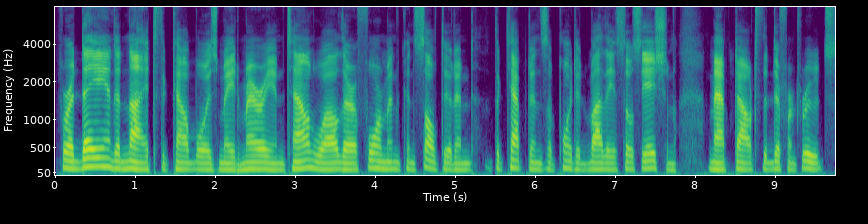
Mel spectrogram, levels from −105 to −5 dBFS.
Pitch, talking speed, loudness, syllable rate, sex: 120 Hz, 170 wpm, -21 LUFS, 5.0 syllables/s, male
